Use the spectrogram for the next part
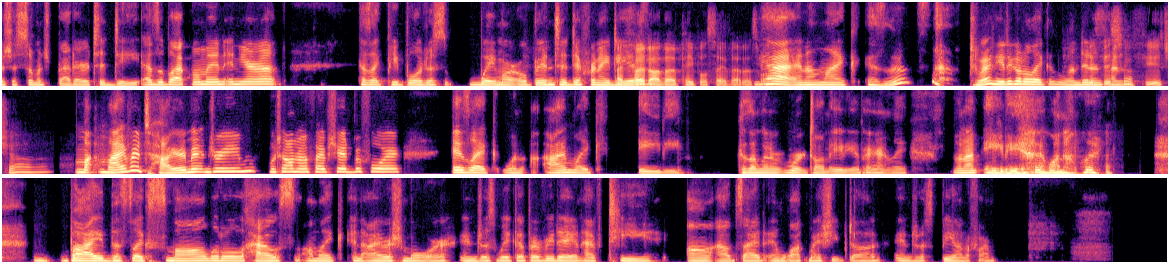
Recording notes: This podcast was recorded via Zoom.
